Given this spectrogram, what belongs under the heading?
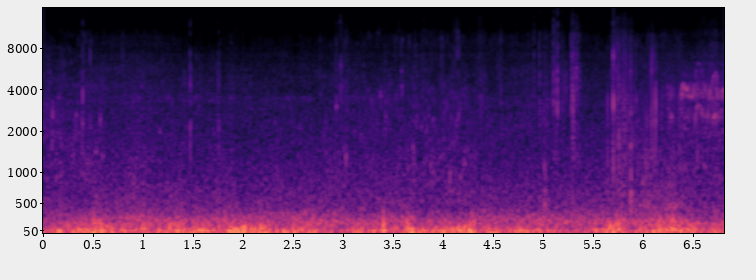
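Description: Wind gusts buffet across an open lake from a boat, a steady rough rush with low rumble against the microphone, continuous and close, with no talk.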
